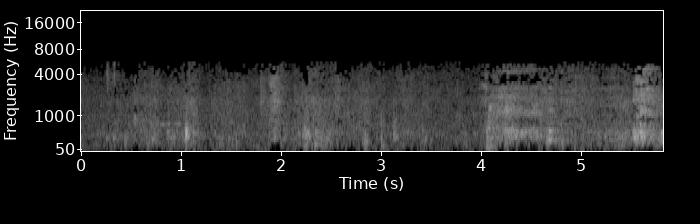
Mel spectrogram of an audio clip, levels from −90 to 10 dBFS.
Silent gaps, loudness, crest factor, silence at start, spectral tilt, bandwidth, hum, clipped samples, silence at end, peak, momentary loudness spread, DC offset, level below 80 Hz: none; -41 LUFS; 24 dB; 0 s; -2 dB/octave; 5.8 kHz; none; under 0.1%; 0 s; -18 dBFS; 13 LU; under 0.1%; -70 dBFS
